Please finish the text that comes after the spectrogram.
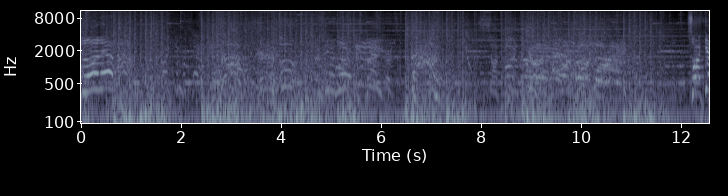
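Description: Sustained gunfire from a Grand Theft Auto V bank robbery shootout, with dense bursts and repeated shots running continuously at loud, close range while voices talk over the action.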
